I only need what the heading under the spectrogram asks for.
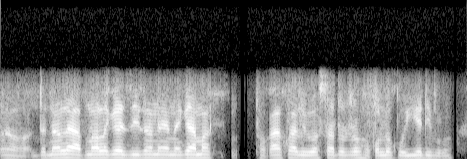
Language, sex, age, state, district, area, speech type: Assamese, male, 18-30, Assam, Charaideo, rural, conversation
